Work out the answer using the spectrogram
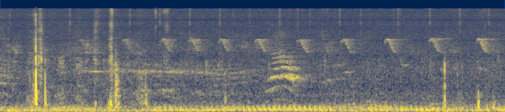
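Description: Short, high, downward chirps from a bird, evenly repeated about four times a second, over a low steady rumble. A few sharp clicks come in the first second.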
